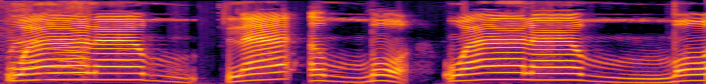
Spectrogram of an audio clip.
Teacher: La, tapi la. Lamnya tipis dulu baru dodnya tebal.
